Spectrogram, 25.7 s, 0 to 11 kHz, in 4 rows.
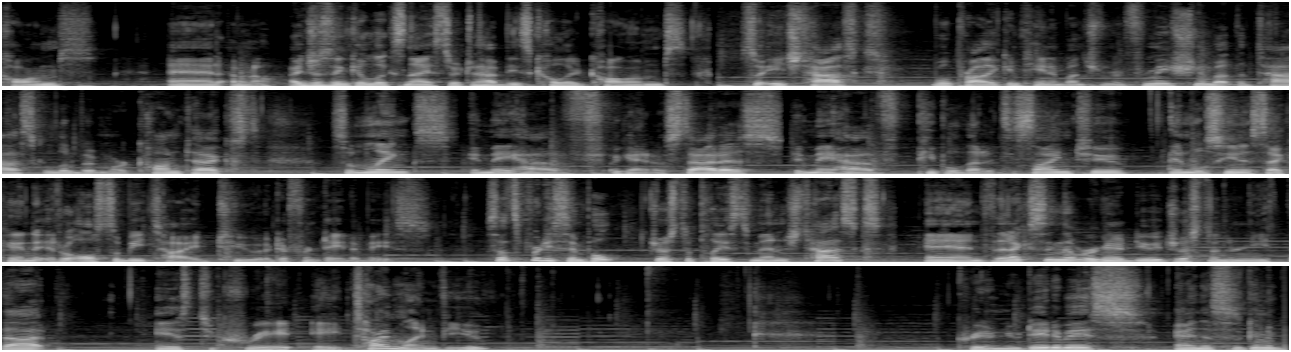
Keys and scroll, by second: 15.0 super+Tab, 15.2 super+`, 25.6 shift+p.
